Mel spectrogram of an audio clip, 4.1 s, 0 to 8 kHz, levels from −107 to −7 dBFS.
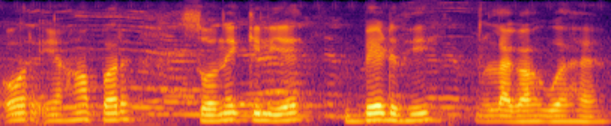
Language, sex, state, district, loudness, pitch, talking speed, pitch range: Hindi, male, Jharkhand, Palamu, -19 LUFS, 150 Hz, 160 wpm, 130-165 Hz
